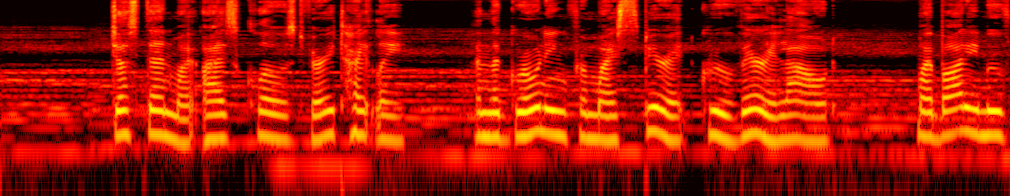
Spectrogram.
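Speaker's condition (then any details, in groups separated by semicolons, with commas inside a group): No condition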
